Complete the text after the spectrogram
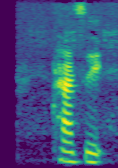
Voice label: "tãse", moore; to shout

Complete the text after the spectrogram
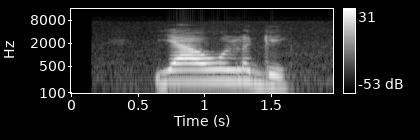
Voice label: "yaoolge", moore

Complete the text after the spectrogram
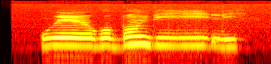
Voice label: "weoog bõn-vɩɩlɩ", moore

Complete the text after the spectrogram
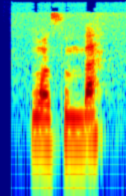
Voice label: "wãsemba", moore

